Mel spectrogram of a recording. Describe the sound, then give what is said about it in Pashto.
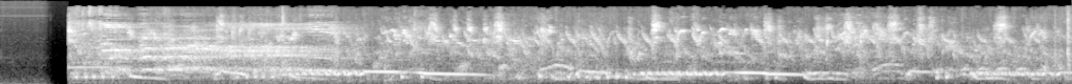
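Pigeons cooing and other birds chirping at a bird zoo in Uruzgan province, bursting in after a brief silence and continuing as a dense, loud, overlapping chorus of coos and tweets. “نو موړی په د ژوبڼ کې لسګونه ډوله مرغان لري چې هر ورځ لیدو ته ګڼ کسان ورځي.”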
